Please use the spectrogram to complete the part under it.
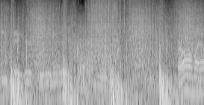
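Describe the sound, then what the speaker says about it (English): Fourth of July fireworks bursting outdoors, with four loud sharp booms spaced about a second apart over constant crowd chatter and whistling whine between the blasts. "you deserve the firework show you deserve without no rain or anything it gets in your way"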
